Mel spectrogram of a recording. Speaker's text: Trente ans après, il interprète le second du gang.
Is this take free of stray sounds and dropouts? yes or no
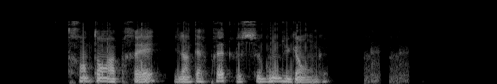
no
